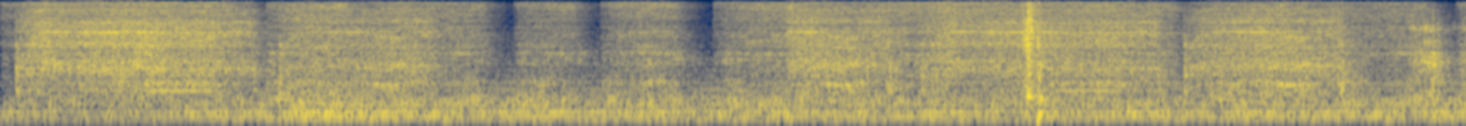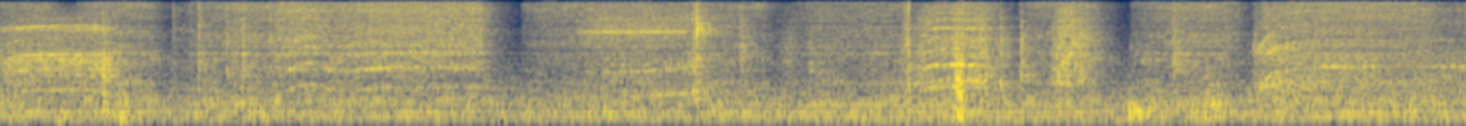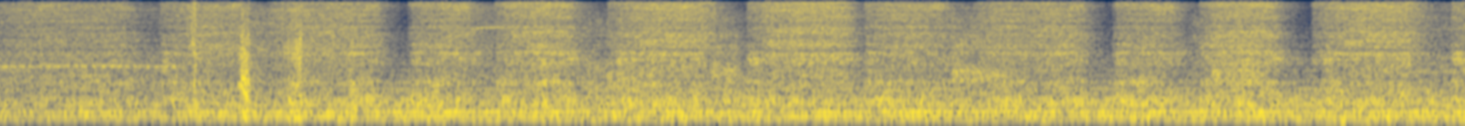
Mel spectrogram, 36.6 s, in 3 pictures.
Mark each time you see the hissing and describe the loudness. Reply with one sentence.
You can hear the hissing from 0.0 to 36.6 s, getting louder.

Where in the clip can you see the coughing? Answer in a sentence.
The coughing can't be heard in this clip.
